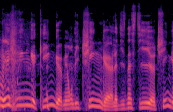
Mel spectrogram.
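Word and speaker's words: Qing: le gd je sais pas des chinook ça s'écrit sonnait bien ça c'est quand les kings mais on dit shin gala 19 stiching l araignée de 744 à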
